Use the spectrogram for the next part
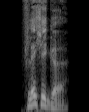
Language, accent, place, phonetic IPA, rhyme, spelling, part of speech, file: German, Germany, Berlin, [ˈflɛçɪɡə], -ɛçɪɡə, flächige, adjective, De-flächige.ogg
- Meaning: inflection of flächig: 1. strong/mixed nominative/accusative feminine singular 2. strong nominative/accusative plural 3. weak nominative all-gender singular 4. weak accusative feminine/neuter singular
